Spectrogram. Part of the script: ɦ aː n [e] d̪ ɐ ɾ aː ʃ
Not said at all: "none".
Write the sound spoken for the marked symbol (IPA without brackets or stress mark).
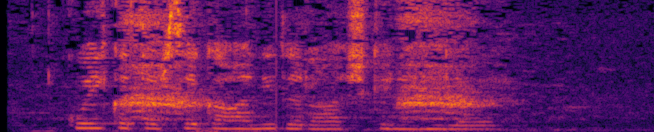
i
